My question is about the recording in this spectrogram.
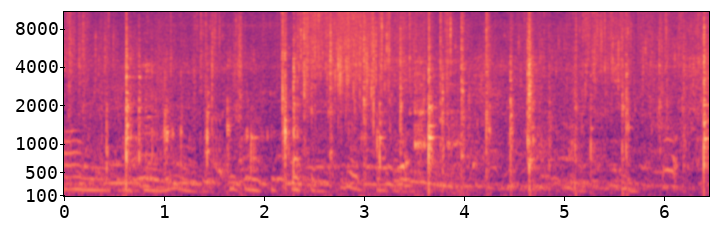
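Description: Bowls clinking and knocking against one another and the stone basin as they are rinsed under a running tap, with water splashing and voices chattering in the background.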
